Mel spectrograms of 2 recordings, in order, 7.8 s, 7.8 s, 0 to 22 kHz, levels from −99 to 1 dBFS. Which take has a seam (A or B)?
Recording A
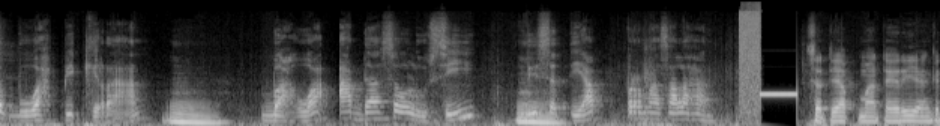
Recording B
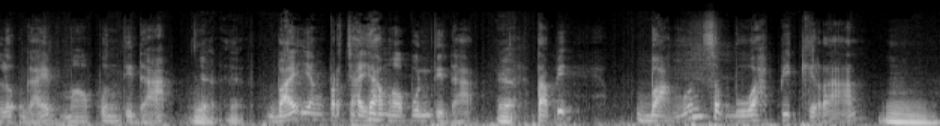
A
